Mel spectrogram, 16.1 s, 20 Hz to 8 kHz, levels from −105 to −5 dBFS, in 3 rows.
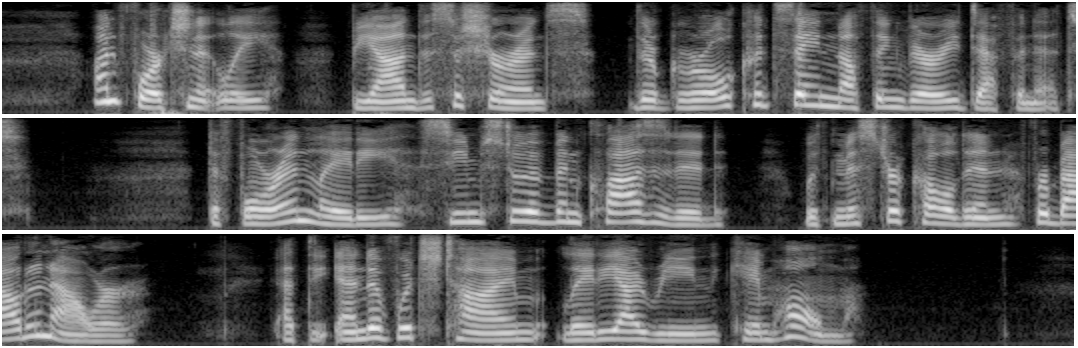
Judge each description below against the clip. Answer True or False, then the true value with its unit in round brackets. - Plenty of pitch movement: False (4.3 semitones)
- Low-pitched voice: False (195 Hz)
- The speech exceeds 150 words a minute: False (135 wpm)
